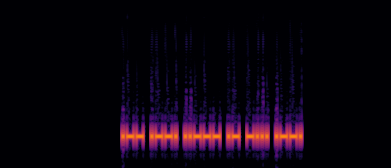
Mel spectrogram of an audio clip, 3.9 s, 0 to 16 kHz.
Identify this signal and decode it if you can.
Morse code, heard as a keyed tone, about 48 wpm, 700 Hz. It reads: WP2ABP
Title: USA Call Signs - 6 Characters - 6x Character Spacing - 50wpm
